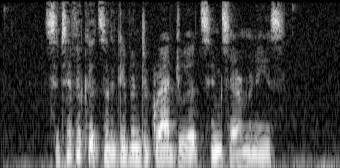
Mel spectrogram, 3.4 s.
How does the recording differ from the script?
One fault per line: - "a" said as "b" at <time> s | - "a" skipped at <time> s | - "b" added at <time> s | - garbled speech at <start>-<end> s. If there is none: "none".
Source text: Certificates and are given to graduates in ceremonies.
none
